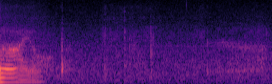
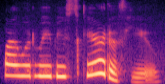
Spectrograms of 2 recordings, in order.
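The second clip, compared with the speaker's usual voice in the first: put-on a much higher, bright-eyed kid voice; high child's reply; 11 semitones higher than usual. A narrator's reading. Child answering the lonely creature, high and curious. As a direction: lift the voice way up for the other child. Other voice replies to Rumple.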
